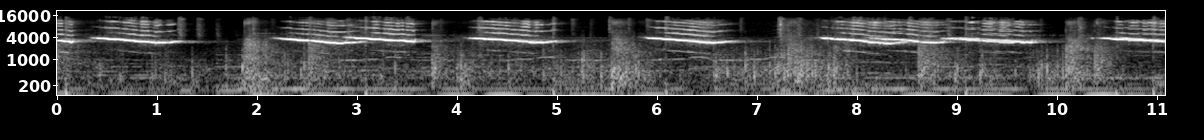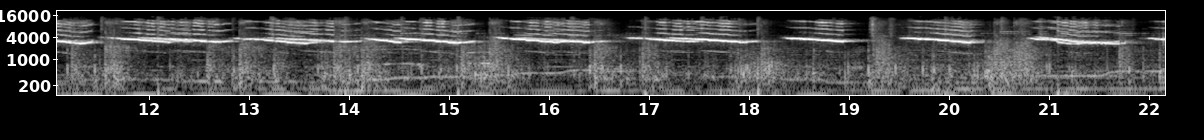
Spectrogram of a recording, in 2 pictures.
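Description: A firework battery firing shot after shot, about one to two a second: each shot a short falling whistle with a crack. Music plays underneath throughout.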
